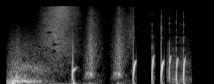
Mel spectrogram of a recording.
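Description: Animated-logo sound effects: a short swish at the start, then a run of short rising bubble-like pops that come faster and closer together toward the end.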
